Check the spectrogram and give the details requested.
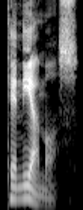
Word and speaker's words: teníamos: First of all, the imperfect forms all stress the syllable ni.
